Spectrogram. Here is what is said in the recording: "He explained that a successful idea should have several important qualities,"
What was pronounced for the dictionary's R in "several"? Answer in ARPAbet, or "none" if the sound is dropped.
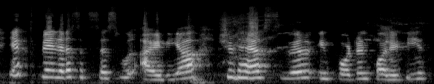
none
